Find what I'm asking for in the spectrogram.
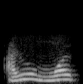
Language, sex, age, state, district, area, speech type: Assamese, male, 30-45, Assam, Udalguri, rural, conversation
